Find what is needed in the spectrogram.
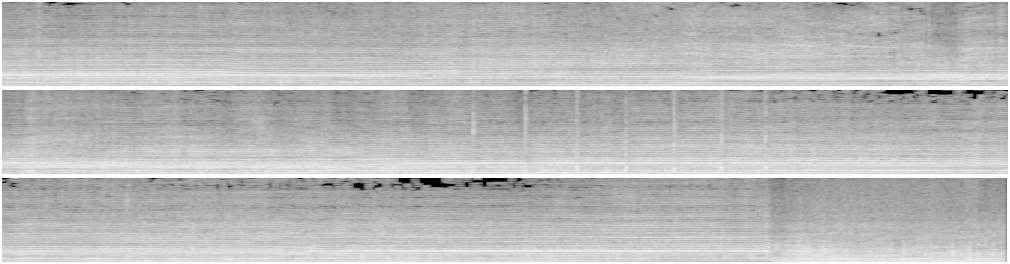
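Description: Radio-controlled racing boats' engines running flat out: a steady high-pitched whine made of several overlapping engine notes that weave up and down in pitch around the middle as boats pass one another. The sound changes abruptly near the end to a single closer engine.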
